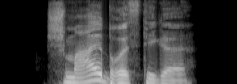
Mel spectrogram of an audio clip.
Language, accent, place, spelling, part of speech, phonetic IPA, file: German, Germany, Berlin, schmalbrüstige, adjective, [ˈʃmaːlˌbʁʏstɪɡə], De-schmalbrüstige.ogg
- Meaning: inflection of schmalbrüstig: 1. strong/mixed nominative/accusative feminine singular 2. strong nominative/accusative plural 3. weak nominative all-gender singular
